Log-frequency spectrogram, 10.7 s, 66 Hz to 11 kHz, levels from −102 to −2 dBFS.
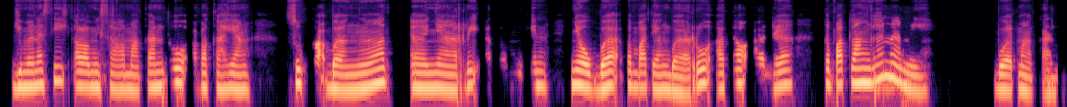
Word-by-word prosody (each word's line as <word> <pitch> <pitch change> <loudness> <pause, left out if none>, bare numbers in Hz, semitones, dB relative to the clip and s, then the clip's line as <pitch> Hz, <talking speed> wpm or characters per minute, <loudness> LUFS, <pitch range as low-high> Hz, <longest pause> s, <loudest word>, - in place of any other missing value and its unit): gimana 175 +2 +3
sih 235 -1 -3
kalau 180 -1 +2
misal 165 -2 -2
makan 175 +4 -1
tuh? 210 -1 +1
Apakah 170 -2 -3
yang 160 -1 0 0.4
suka 200 -1 0
banget, 165 +5 +3 0.3
eee, 170 -1 +3
nyari 165 +1 0
atau 320 - -23
mungkin 185 - -6 0.3
nyoba 175 -1 +5
tempat 170 -2 -1
yang 160 0 +1
baru 150 +8 +1
atau 185 +5 -2 0.2
ada 175 +4 -2 0.3
tempat 195 0 +2
langganan 235 +5 +4
nih 150 -1 -2 0.7
buat 155 -2 +2
makan? 140 -2 -3
170 Hz, 140 wpm, -20 LUFS, 160-195 Hz, 0.7 s, nyoba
